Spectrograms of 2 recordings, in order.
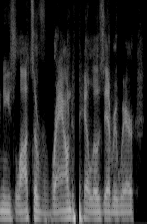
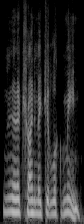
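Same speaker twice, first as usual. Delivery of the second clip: De Niro impression; 8 semitones higher, faster than usual. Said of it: "the Robert De Niro character goes".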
